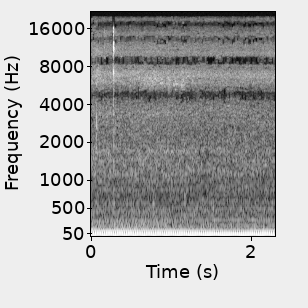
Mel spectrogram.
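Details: Toyota Celica ST185 GT4, all fixes done and no fault codes, warming up before MOT retest: steady even low rumble with no knocks, misses or whine; normal idle.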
